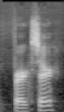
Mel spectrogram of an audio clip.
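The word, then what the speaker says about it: Firkser: name for so long the hall is pronounced Anthony ferkser the old Tennessee Titans f-i-r-k-s-e-r how would you pronounce it Jordan through your life no I think you're right it's just uh it's a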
